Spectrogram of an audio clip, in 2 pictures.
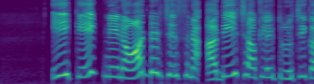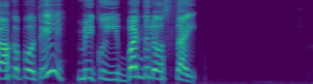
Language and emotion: Telugu, angry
